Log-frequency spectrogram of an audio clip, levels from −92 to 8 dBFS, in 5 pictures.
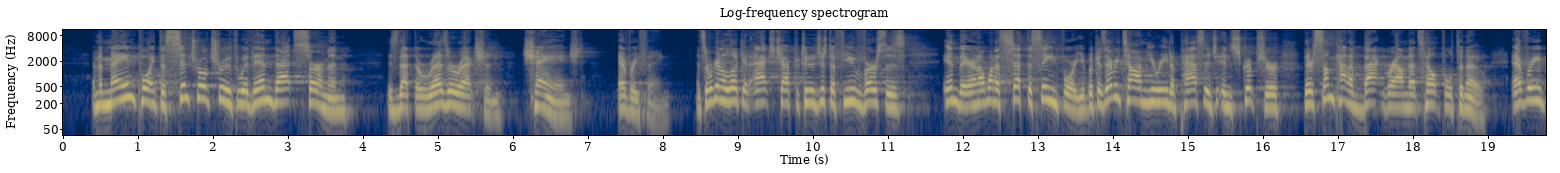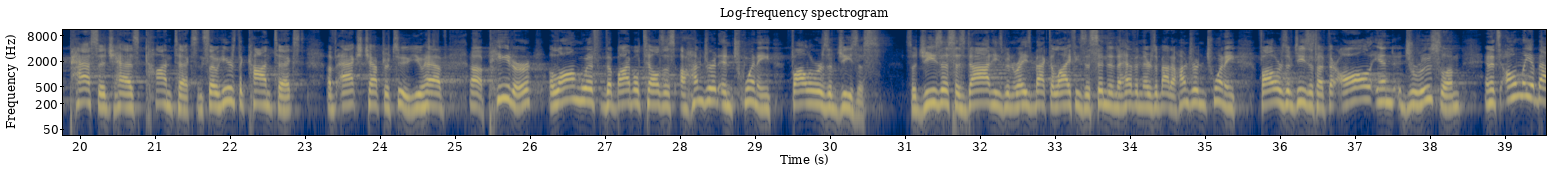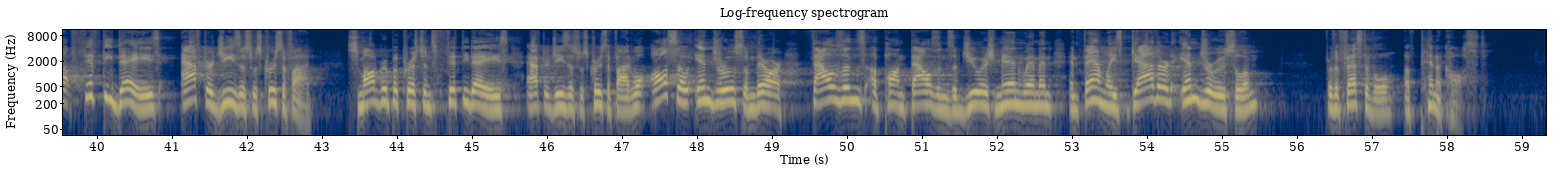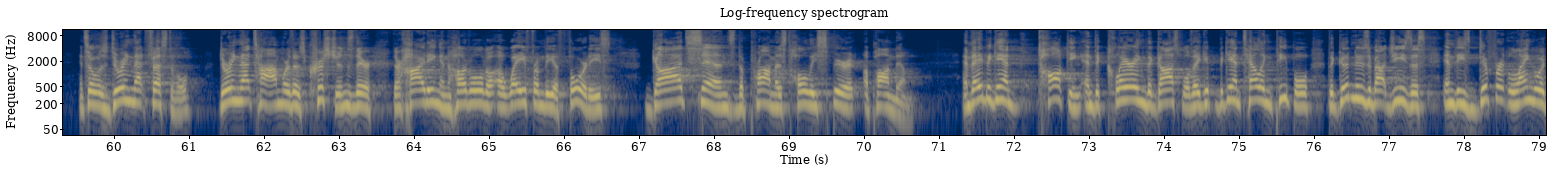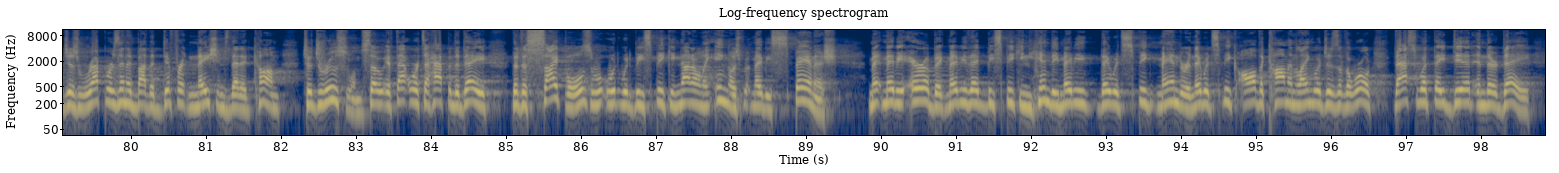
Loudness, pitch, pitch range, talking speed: -20 LUFS, 190 Hz, 165-215 Hz, 160 wpm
